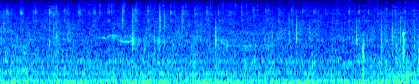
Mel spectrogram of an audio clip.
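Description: Quiet outdoor background ambience with a faint steady low hum and a few tiny ticks.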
